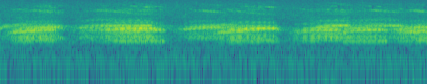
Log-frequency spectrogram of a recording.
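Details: Frog calls as long rasping, buzzy croaks, each roughly a second long, separated by short pauses, loud and steady with no other sounds standing out.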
